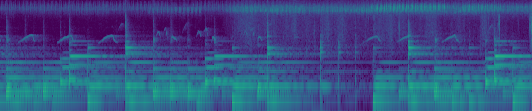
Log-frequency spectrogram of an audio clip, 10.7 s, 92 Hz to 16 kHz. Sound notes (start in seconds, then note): 6.7 rustling footsteps in the grass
